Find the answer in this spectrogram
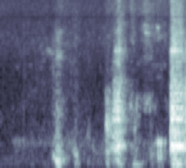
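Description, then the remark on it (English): A few short, sharp dog barks come at irregular intervals, fairly quiet, with the last bark the loudest. No one speaks. “Love the dogs.”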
